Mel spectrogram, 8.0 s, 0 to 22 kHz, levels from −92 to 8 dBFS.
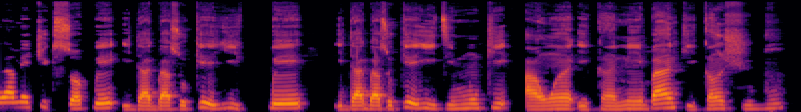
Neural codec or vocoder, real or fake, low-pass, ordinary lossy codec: none; real; none; none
